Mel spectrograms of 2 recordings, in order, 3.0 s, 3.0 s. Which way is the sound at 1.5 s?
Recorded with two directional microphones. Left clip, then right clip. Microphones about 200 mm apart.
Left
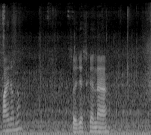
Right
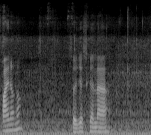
25° right (ahead or behind).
